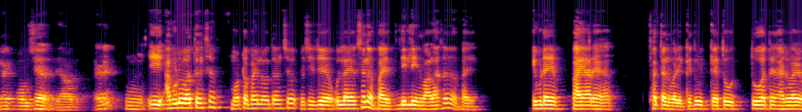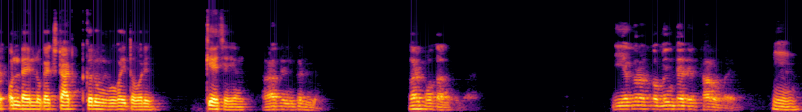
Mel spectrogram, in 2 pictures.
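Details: Man who stammers and does daily fluency practice, speaking Gujarati in a recorded conversation with his father; stuttering.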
